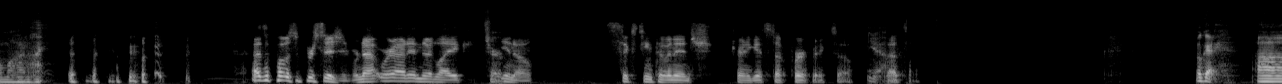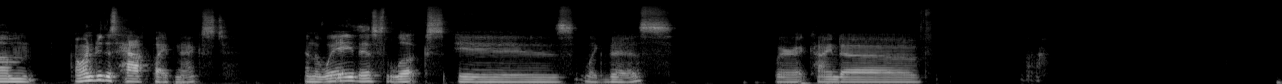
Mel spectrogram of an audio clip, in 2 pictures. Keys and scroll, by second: 2.3 super+1, 15.9 super+Tab, 20.2 super+=, 20.3 super+=.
